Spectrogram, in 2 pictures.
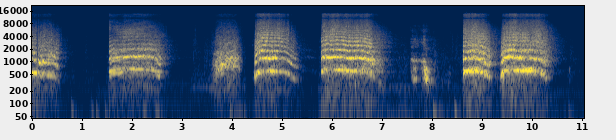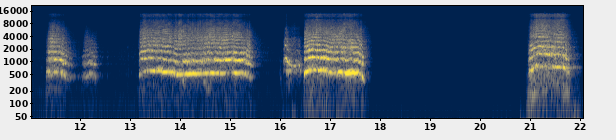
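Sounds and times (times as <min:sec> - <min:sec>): elephant trumpeting: 0:00.0 - 0:00.7, 0:01.5 - 0:02.8, 0:03.6 - 0:10.6, 0:11.3 - 0:12.6, 0:13.2 - 0:17.8, 0:20.9 - 0:22.0.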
